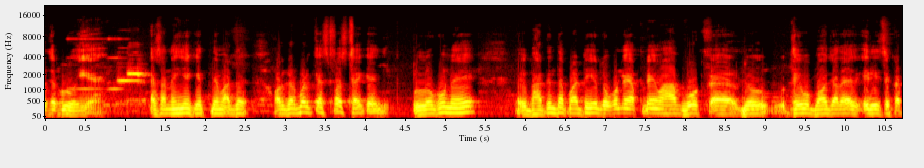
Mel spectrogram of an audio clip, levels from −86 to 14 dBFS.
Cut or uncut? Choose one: uncut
